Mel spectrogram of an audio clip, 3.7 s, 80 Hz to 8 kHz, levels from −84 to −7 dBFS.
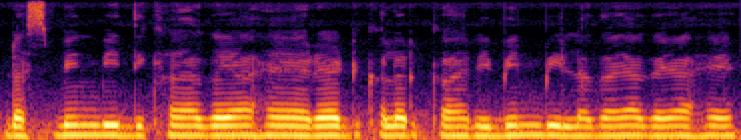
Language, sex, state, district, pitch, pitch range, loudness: Hindi, male, Rajasthan, Bikaner, 150 Hz, 145-155 Hz, -14 LUFS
